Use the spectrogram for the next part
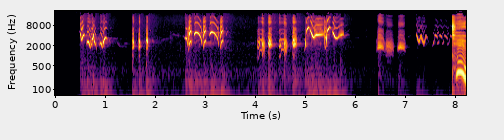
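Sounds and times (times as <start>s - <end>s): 
bird chirping in high warbling notes: 0.5s - 8.2s
speech: 8.0s - 8.2s.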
